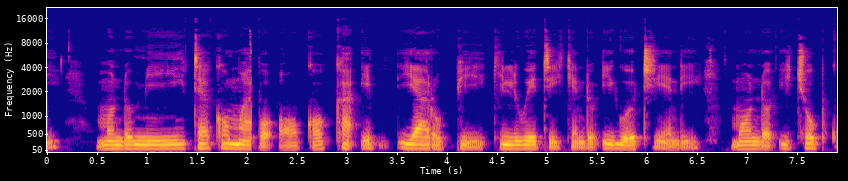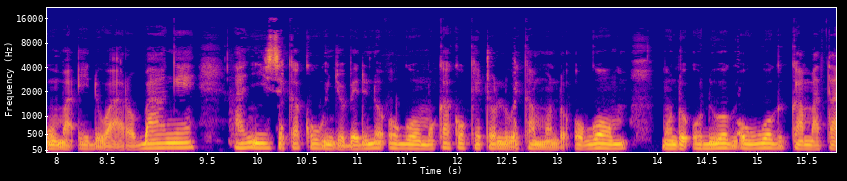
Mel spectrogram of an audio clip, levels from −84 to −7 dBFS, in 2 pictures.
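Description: Brief glitches of about 50 ms break into the speech at 2.0, 6.6, 10.2, 12.53 and 14.77 s. They come from damaged data in a compressed stream: corrupted frames throw the decoder out of sync until it finds the next valid frame.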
